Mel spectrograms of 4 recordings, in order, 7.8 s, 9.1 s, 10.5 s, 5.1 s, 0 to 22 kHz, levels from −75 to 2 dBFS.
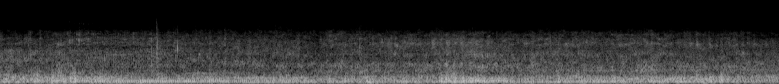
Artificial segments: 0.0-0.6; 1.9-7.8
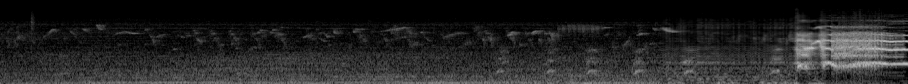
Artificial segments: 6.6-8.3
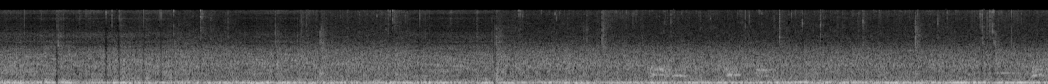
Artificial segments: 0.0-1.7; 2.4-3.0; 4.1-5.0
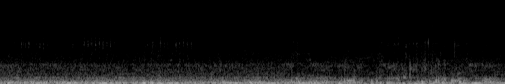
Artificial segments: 2.9-5.1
